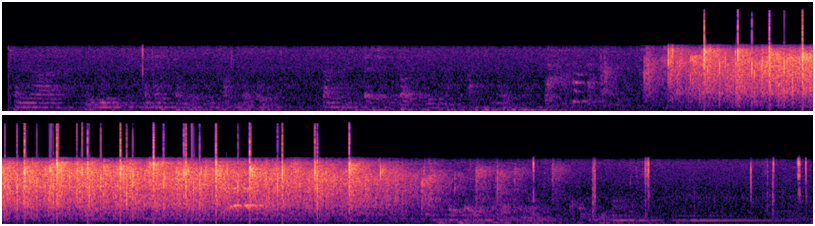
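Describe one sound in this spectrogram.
A young woman speaks calmly through a microphone in a large echoing hall.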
